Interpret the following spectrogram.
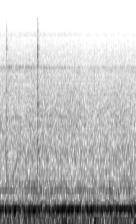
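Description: Combine harvester's corn head running through standing corn, close on the header: a steady machine hum with one constant tone over a rushing noise of stalks and air.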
